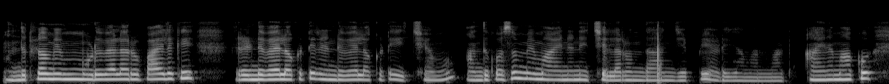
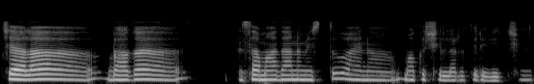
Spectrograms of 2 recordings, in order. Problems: background sounds at intervals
